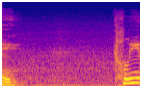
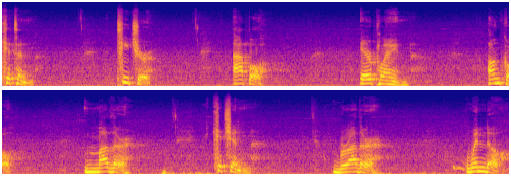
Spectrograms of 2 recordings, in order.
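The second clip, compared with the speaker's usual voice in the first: each noun's first syllable stressed clearly, slow, spaced. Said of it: "we put the stress on the first syllable".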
